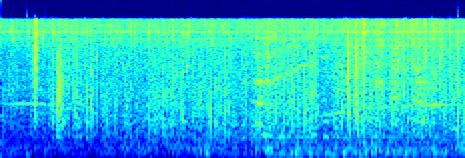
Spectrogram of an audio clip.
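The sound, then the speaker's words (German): Heavy rain pours down during a thunderstorm over a city square in Kyiv. It makes a dense, steady hiss of drops with occasional sharper spatters, and the downpour keeps up the whole time. “öffnet sich der Himmel und ein Gewitter bricht los. Im strömenden Regen geht geisterhaft der Auftritt des Präsidenten unter.”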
